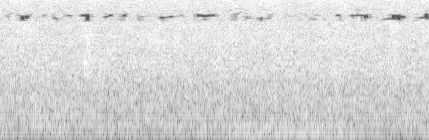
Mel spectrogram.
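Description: Steady, even rushing background noise with no speech.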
